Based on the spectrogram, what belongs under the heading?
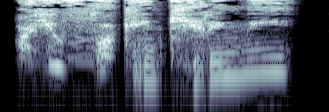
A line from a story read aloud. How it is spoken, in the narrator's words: Sierra hissed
